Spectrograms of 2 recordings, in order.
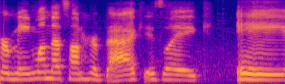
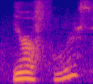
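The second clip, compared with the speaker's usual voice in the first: soft, hushed, half-whispered little aside; 2 semitones higher, 8 dB quieter than usual. Their character leans over to another character to ask something, half-whispering. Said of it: "just kind of whisper".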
